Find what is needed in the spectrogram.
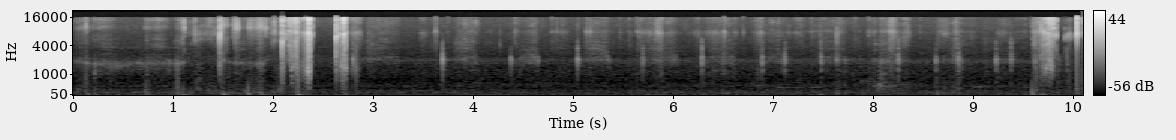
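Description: Oil pastel strokes scratching across paper on a tabletop, in a short burst of quick strokes about one to three seconds in, then only faint occasional scrapes.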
